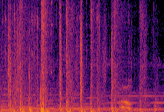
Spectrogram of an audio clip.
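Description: A horse's hooves clattering and stamping on the ground in quick, irregular strikes, the sharpest about half a second in, over film music with held notes. A man calls "Whoa" to the horse near the end.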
